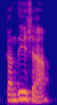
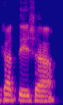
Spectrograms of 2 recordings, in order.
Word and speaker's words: Qadisha: put out there and when you look at the word kandisha which the way we pronounce it and like you said Brother s you know we have the calans who say Kisha or the or the syc Orthodox who go and say kadi show they're all unique we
